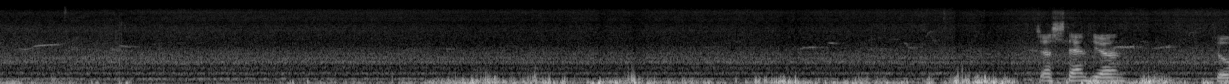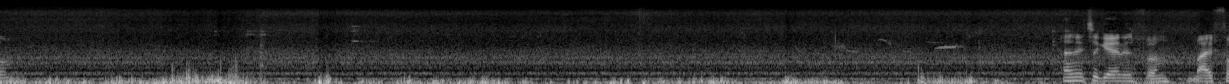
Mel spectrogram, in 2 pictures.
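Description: A swarm of bees buzzes all around.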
